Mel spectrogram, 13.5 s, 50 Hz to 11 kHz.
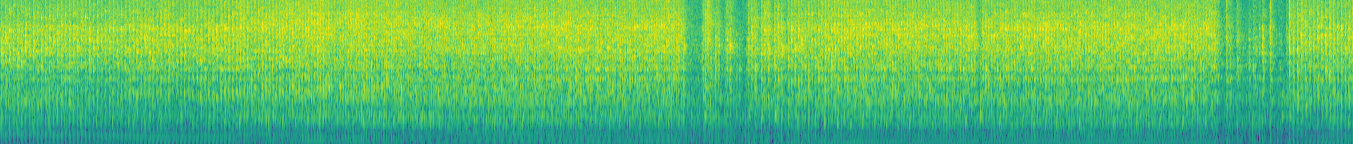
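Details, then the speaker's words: Ferguson TEA 20 tractor idling: uneven lumpy idle with occasional deep-toned pops back through the air cleaner, worst near the end; owner suspects carburetor or governor setup, cause unclear. "Yeah, I just want to start this up and see if anybody's got any comments on this popping sound that I get. Sounds like it's coming up through the air filter."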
